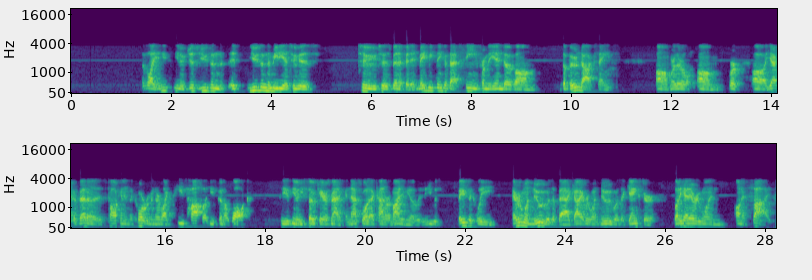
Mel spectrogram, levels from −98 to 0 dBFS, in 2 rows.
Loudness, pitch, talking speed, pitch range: -19 LUFS, 120 Hz, 185 wpm, 110-130 Hz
